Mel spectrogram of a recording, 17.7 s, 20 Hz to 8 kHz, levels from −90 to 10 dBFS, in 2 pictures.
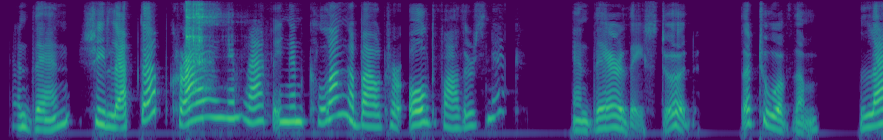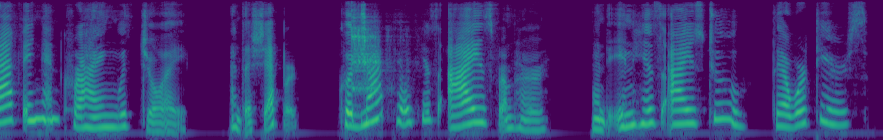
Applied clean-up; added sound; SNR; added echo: neural mask model DeepFilterNet 3.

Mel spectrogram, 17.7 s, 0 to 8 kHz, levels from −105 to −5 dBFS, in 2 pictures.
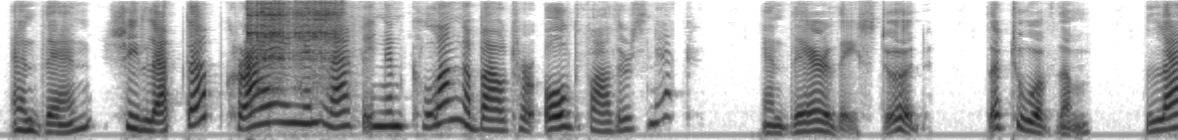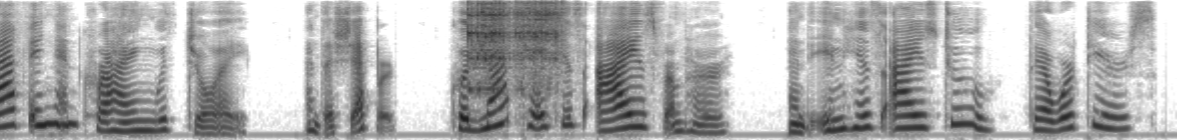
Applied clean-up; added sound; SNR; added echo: none; Coin (dropping); 0 dB; none.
